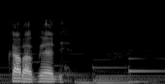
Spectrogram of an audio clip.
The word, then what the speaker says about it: Caravelle: o sul da Viação caravele no Brasil nós pronunciamos Caravelle e essa belíssima maravilhosa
